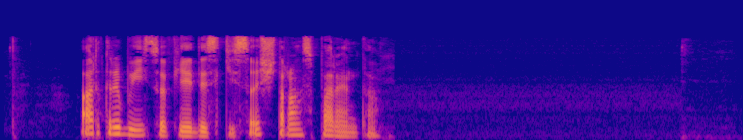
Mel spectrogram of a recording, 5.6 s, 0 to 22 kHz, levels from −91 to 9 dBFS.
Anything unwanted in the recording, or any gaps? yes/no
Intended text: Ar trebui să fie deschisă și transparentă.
no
